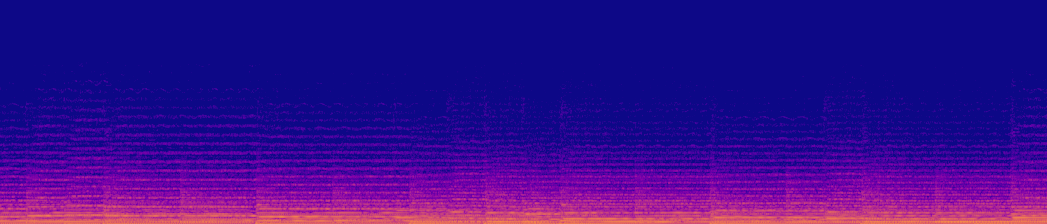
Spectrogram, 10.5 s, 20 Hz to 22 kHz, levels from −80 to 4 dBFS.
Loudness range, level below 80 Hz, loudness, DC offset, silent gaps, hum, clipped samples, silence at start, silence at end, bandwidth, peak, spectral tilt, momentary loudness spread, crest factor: 1 LU; -30 dBFS; -24 LUFS; under 0.1%; none; none; under 0.1%; 0 s; 0 s; 10.5 kHz; -10 dBFS; -7.5 dB/octave; 3 LU; 12 dB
